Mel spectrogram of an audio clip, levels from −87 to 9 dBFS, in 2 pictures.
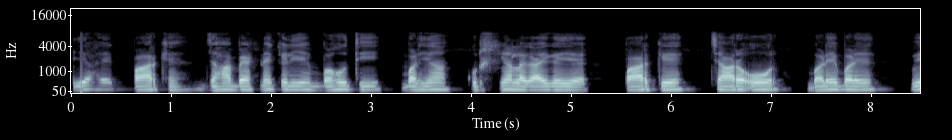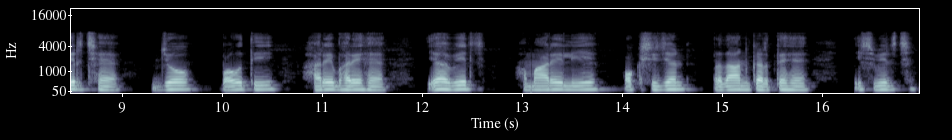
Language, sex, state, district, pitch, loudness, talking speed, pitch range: Hindi, male, Uttar Pradesh, Etah, 130 Hz, -19 LUFS, 135 wpm, 125-135 Hz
